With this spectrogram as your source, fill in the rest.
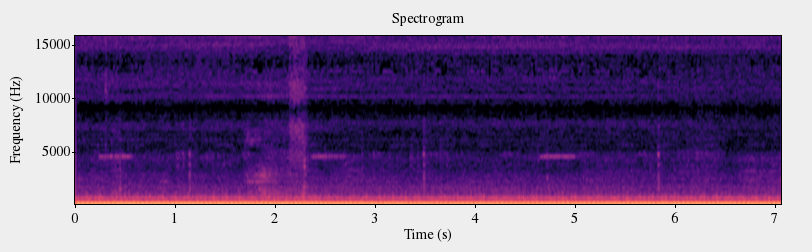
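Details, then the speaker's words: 2004 Nissan Maxima that runs then dies, codes cleared, engine running: steady even drone well above normal warm idle, a high idle. Scan shows idle speed control and P0726 engine speed input circuit range/performance; no crankshaft sensor code. Cause unconfirmed. "she's still idling too high so we still have idle speed control system engine speed input circuit range performance 10 electronic throttle control huh po726 that's interesting"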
